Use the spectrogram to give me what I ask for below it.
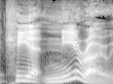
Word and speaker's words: Niro: All right, today we're going to have a chat about the Kia Niro.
